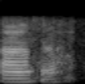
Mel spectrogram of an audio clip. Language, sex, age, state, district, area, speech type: Tamil, male, 18-30, Tamil Nadu, Vellore, urban, conversation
